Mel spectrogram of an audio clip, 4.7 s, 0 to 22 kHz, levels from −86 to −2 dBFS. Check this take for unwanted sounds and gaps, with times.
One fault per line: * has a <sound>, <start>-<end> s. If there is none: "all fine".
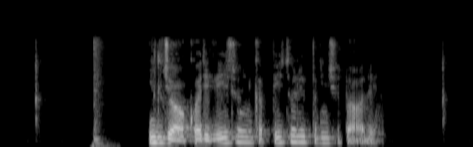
* has a thud, 0.9-1.2 s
